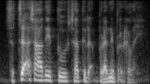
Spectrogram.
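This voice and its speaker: A middle-aged self-transformation coach appears as a guest in a conversational interview, animatedly telling personal stories and emphatically listing points. He speaks very fast in a mid-range voice.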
